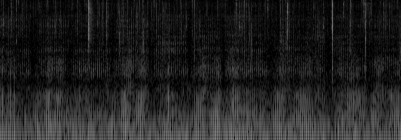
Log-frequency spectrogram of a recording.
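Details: Soft rumbling purr of a cat, steady and low, partly mixed with a busy crackling fireplace whose snaps and pops come thick and bright over the gentle breath-paced pulsing.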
